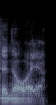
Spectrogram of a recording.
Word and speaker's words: DeNoia: Nick DeNoia is everything that Nick DeNoia, that's how it's pronounced, DeNoia.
